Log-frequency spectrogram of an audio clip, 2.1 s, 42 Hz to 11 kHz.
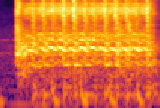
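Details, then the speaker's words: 1968 Datsun 2000 Roadster, untouched about three weeks after purchase, big temporary battery, ignition checked: even cranking about seven compression beats a second at strong steady speed, not catching; starter and compression sound healthy, normal crank with no start. "she turns over doesn't sound unhealthy or anything"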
